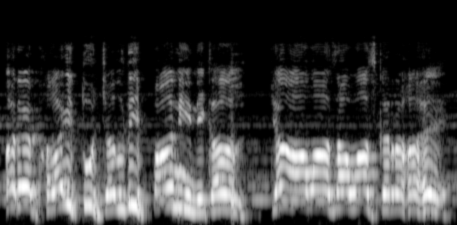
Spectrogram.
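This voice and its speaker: A man's voice: very high voice, slow pace, pushed and bright, muffled recording, faint music behind, exaggerated voice. A man voicing a leering, cruel village thug with a drawling, taunting delivery in a cartoon horror story. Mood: impatient.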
